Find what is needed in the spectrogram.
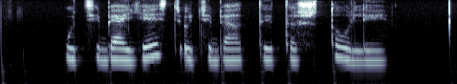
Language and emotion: Russian, neutral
